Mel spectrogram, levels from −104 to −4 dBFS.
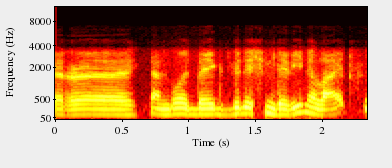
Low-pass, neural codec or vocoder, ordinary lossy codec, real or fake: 7.2 kHz; none; Opus, 64 kbps; real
